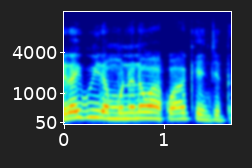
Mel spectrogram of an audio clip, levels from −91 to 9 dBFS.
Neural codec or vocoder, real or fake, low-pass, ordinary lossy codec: autoencoder, 48 kHz, 128 numbers a frame, DAC-VAE, trained on Japanese speech; fake; 14.4 kHz; AAC, 64 kbps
